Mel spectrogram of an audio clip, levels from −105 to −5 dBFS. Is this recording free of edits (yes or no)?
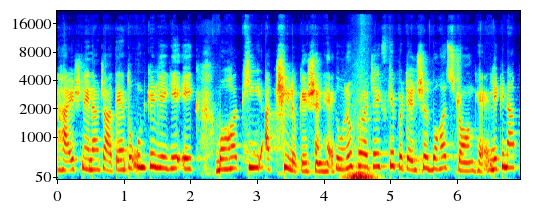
no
